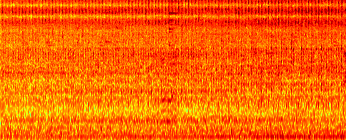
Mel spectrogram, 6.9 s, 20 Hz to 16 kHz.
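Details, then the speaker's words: 2013 Volvo FM 410 hp 4x2 tractor diesel, cold engine, oil pressure fault code: steady even idle with low rumble and no knocking, yet gauge drops from about 2.8 to 1–1.5 bar, too low when cold; a loss somewhere is suspected, not confirmed. "двигатель у нас холодный масло холодное должно быть гораздо больше такое показание должно быть только на горячей"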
